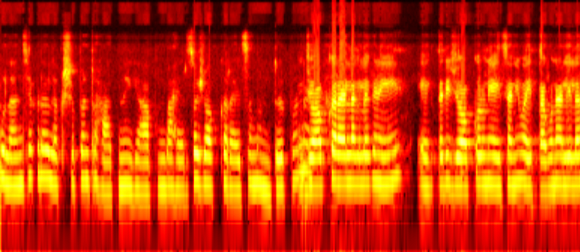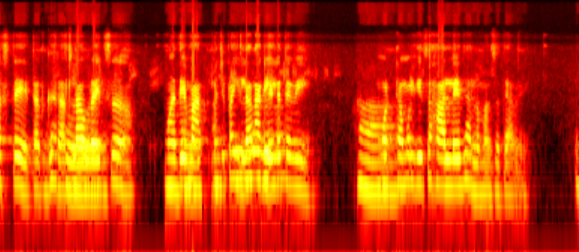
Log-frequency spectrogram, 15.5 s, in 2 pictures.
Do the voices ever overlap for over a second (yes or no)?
no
